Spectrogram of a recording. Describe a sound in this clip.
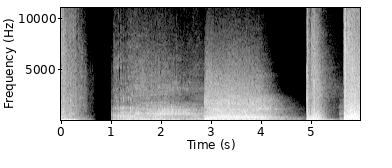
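A heavy sword swings through the air with a whoosh.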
